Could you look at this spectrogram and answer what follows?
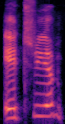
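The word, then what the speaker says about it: yttrium: So that atrium is Y is silent. So you can just trium aluminium garnet is the name of that laser.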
